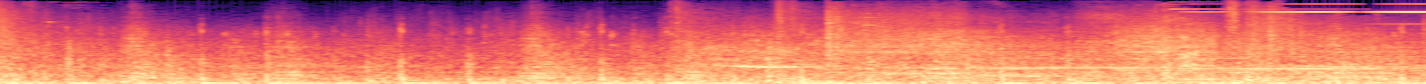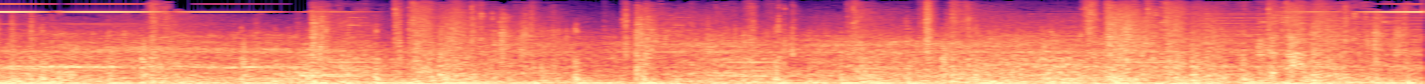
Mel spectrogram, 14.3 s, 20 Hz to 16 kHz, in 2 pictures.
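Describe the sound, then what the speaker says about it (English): A sonic blast weapon going off in the post-apocalyptic shooter Metro 2033 Redux, heard as a dense, loud wash of booming, crackling bursts with no clear gaps, continuous over a low rumbling backdrop. "Yeah, it was a sonic blast."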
